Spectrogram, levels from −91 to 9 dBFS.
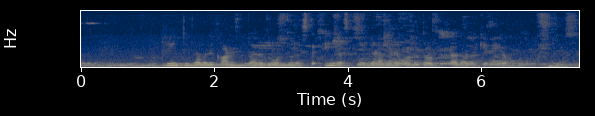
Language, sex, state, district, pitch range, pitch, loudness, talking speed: Kannada, female, Karnataka, Chamarajanagar, 200-260 Hz, 235 Hz, -34 LUFS, 105 wpm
